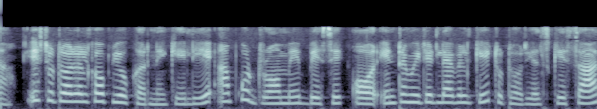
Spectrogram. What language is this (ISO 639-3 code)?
hin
